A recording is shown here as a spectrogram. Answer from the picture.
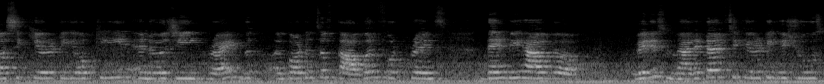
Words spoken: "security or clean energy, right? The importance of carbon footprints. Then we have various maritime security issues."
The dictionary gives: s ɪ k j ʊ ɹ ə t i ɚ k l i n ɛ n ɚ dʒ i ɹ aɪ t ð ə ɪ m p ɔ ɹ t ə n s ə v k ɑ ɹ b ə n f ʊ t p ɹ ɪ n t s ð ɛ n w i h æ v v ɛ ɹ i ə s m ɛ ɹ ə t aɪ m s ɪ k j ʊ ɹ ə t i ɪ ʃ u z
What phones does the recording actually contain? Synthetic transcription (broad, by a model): s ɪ k j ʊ ɹ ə t i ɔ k i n ɛ n ɚ dʒ i ɹ aɪ t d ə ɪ m p ɔ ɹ t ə n s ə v k ɑ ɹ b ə n f ʊ t p ɹ ɪ n t s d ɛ n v i h æ v v ɛ ɹ i ə s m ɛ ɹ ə t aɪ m s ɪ k j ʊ ɹ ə t i ɪ ʃ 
